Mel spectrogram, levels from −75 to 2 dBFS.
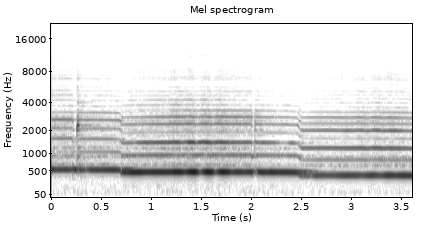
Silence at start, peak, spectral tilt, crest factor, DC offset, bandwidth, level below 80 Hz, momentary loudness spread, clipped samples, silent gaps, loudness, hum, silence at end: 0 s; -6 dBFS; -3 dB/octave; 12 dB; under 0.1%; 7.2 kHz; -72 dBFS; 9 LU; under 0.1%; none; -18 LUFS; none; 0 s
